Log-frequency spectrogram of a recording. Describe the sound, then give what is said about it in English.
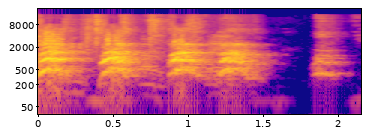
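A dog barks loudly, four quick barks in a row, then a short pause before one final bark. “Dogs are out, baby. Yo, the dogs.”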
